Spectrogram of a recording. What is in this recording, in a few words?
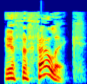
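"ithyphallic", British English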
